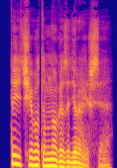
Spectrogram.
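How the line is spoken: Grumbling. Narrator (Russian): пробурчал один из отдыхающих

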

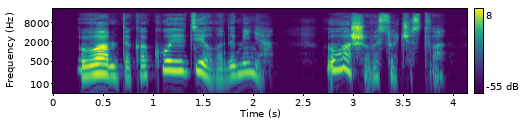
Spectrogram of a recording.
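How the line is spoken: Quiet distrustful question. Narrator (Russian): спросила у него негромко, потому что ни на секунду не поверила сочувственному взгляду

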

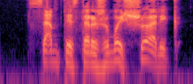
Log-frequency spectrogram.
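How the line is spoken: Snapped back. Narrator (Russian): огрызнулся Эразм

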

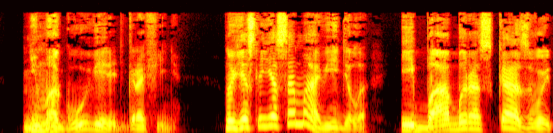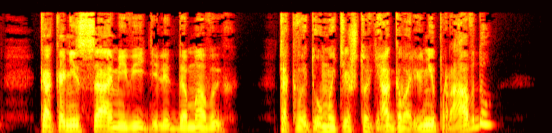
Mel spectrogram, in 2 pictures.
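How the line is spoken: Joyless laugh. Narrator (Russian): она невесело засмеялась

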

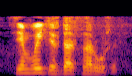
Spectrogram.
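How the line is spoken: Low hard voice. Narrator (Russian): Генерал сказал низким жестким голосом

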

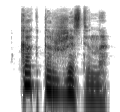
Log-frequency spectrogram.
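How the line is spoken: Whispered. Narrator (Russian): прошептала она

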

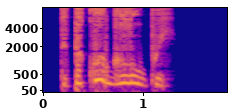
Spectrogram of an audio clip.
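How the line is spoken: Angry, disappointed sobbing. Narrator (Russian): Разрыдавшись от гнева и разочарования

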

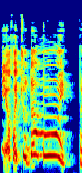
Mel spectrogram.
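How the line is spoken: Frightened child's squeak. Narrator (Russian): пропищал один из золоцветиковых малышей, тараща круглые от страха глазенки

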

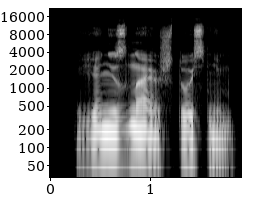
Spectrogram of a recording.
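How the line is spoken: Grumbling. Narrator (Russian): буркнул тот

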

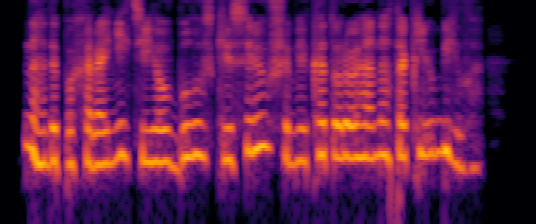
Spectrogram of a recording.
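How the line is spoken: Sobbing, resolute mother. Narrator (Russian): всхлипнув, решительно заключит моя мать

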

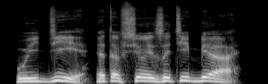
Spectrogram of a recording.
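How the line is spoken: Sudden scream. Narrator (Russian): вдруг закричала она

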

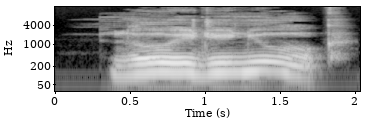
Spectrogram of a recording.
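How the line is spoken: Deep bass voice. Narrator (Russian): пробасил Гефестай

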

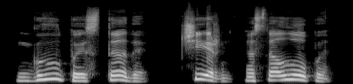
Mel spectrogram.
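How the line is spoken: Furious roar. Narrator (Russian): Проревел рассверепевший Глоуд

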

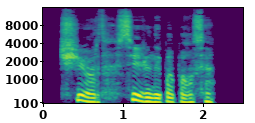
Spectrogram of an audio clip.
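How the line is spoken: Groan. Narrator (Russian): простонала Надежда

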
